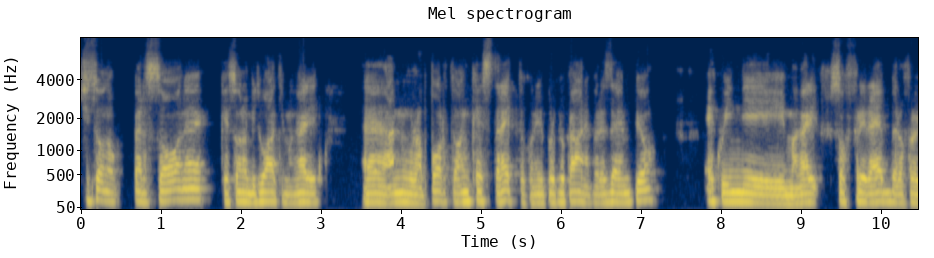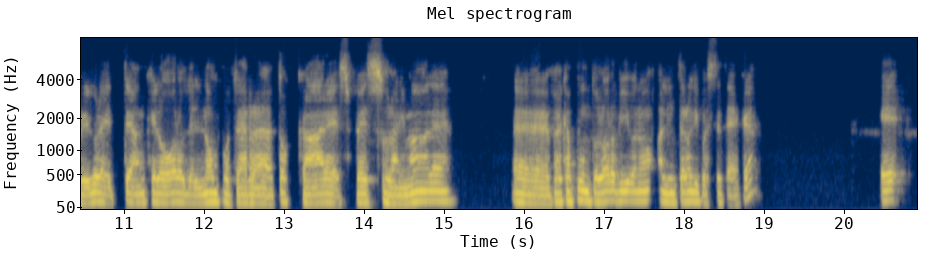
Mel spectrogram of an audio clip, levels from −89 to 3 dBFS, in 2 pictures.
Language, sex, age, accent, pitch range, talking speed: Italian, male, 20-39, native, 105-120 Hz, 125 wpm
